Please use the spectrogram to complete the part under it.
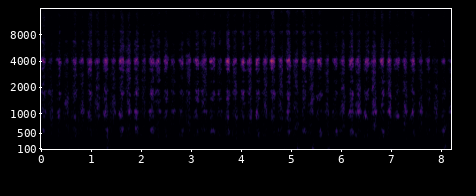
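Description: Crackers being shaved against a kitchen grater to trim pieces for a mini gingerbread house: a steady, rapid series of dry, rasping scrapes at an even rhythm, close and fairly quiet, with no voices.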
